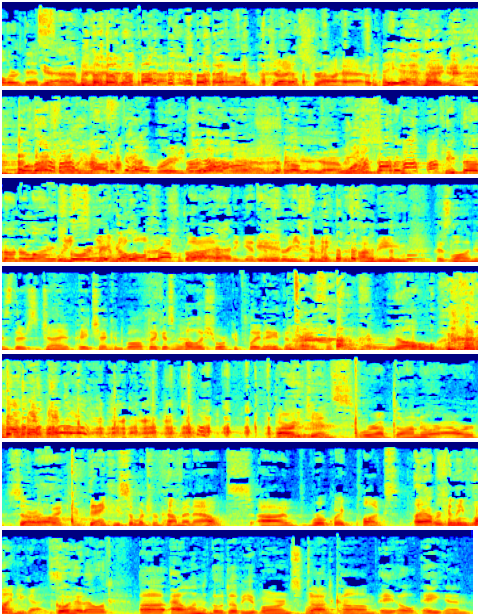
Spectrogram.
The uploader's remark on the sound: Live from G-Fest! Live from G-Fest 2016. Sit down for a late night impromptu podcast.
